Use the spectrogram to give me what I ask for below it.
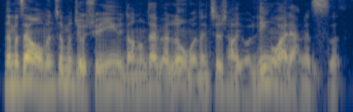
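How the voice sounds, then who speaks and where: A man teaching English vocabulary in a lecture, explaining in a lively, joking, slangy way. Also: mid-range voice, racing.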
